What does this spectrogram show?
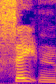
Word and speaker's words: seitan: And yes, it's pronounced Satan for a reason.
